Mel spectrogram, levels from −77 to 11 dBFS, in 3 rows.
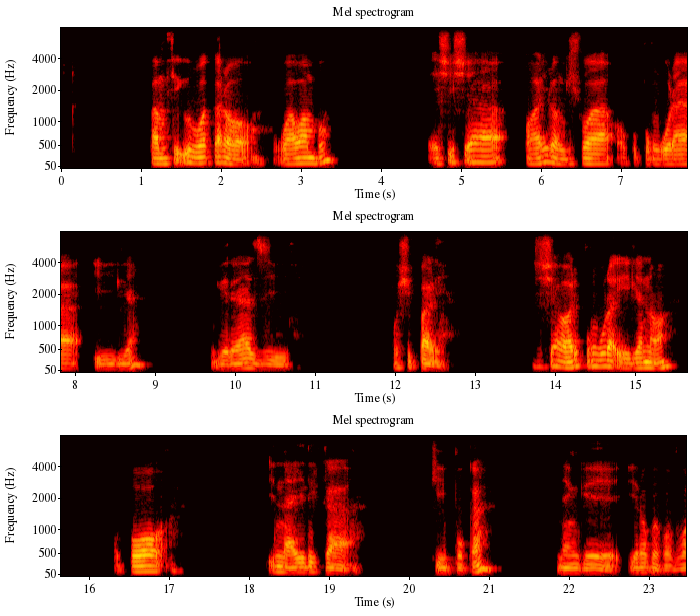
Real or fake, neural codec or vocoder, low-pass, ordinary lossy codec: real; none; 7.2 kHz; Opus, 32 kbps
